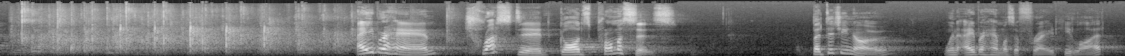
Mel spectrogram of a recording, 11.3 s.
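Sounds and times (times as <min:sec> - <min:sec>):
group clapping for a child: 0:00.0 - 0:04.7
speech: 0:03.6 - 0:06.8, 0:08.1 - 0:11.2.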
